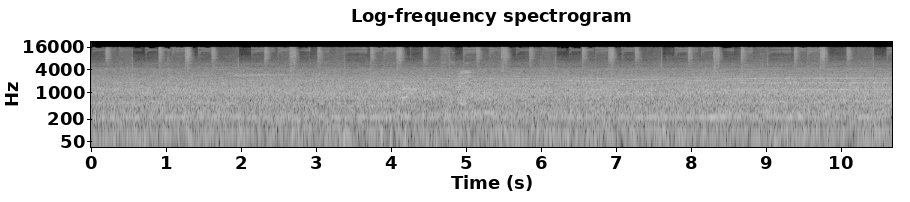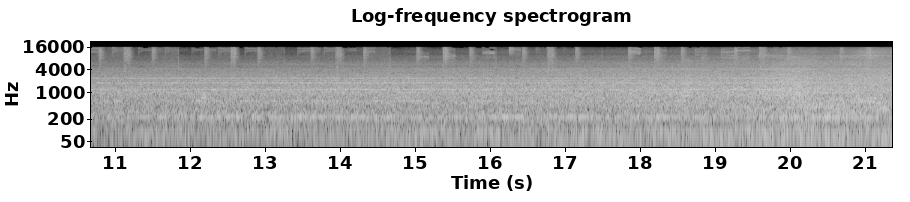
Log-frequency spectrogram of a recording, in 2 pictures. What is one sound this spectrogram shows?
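A train approaches and rolls into a large echoing station, growing louder.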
